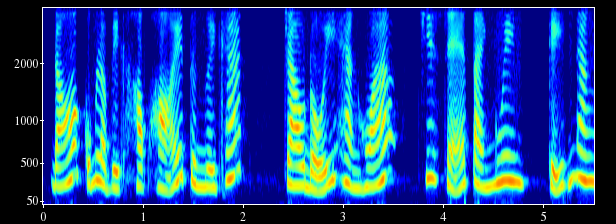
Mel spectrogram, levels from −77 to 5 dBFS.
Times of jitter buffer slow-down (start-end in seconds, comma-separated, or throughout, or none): none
